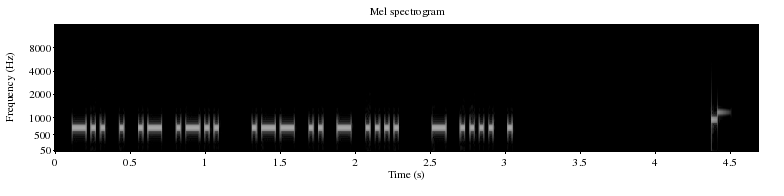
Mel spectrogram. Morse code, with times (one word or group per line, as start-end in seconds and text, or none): 0.1-1.1 DEAL
1.3-2.3 WITH
2.5-3.0 THE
